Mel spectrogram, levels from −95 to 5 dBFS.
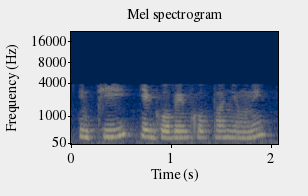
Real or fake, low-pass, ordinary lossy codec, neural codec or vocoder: fake; 19.8 kHz; AAC, 16 kbps; vocoder, 48 kHz, 128 mel bands, Vocos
